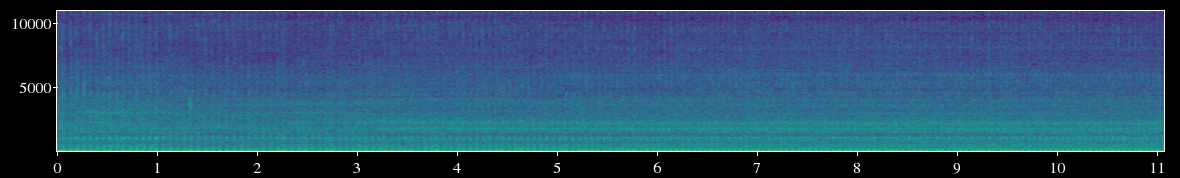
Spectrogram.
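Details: 1983 Ducati MHR bevel-drive twin, 40mm Dellorto carburettors during balancing at relatively high idle: low, lumpy loping beat, as if one cylinder isn't pulling its share; carbs out of balance.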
